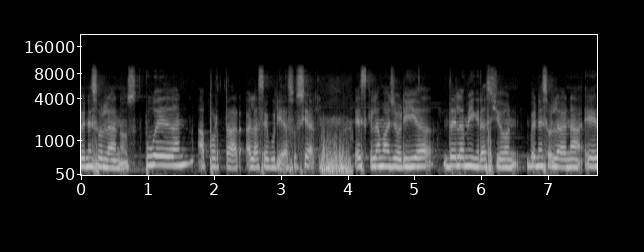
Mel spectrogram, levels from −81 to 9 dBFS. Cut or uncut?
cut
